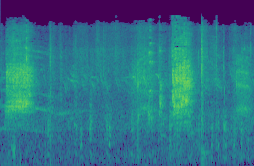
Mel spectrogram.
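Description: A broody hen clucking close by, with a few harsh, scratchy calls in short bursts separated by quieter gaps.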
